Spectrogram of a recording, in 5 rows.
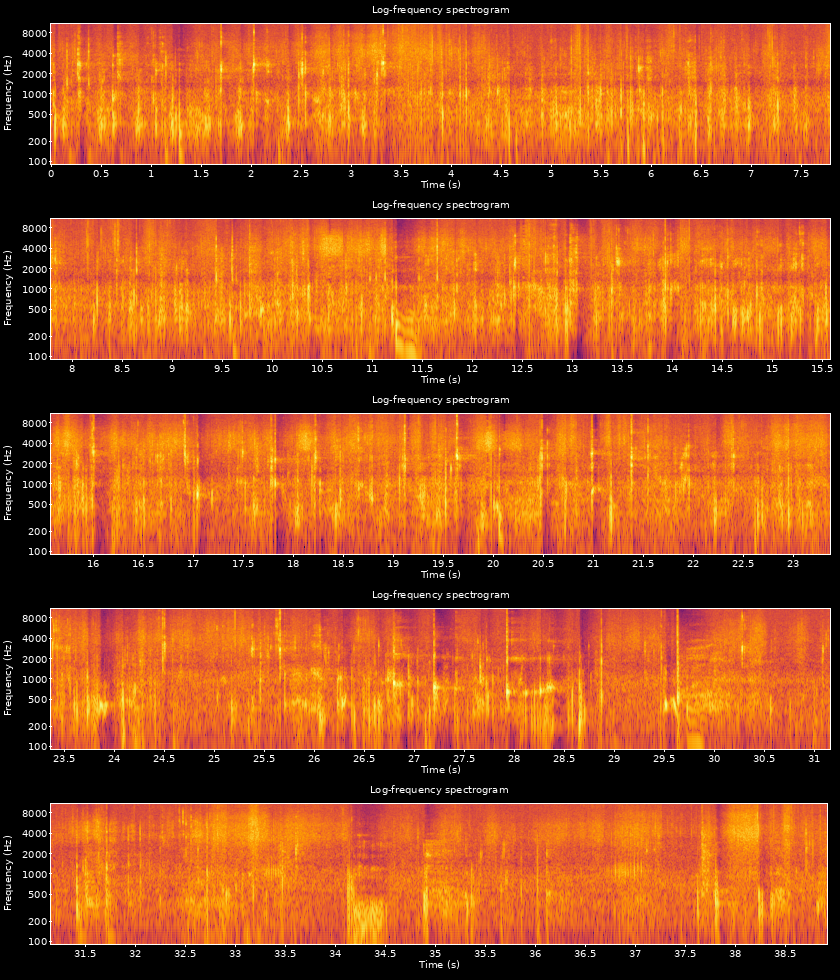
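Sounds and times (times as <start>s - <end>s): wet chewing: 0.0s - 38.9s
mouth clicks: 8.6s - 24.5s.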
